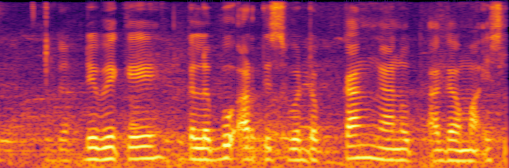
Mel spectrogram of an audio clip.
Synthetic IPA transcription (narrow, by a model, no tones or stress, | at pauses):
dewekekələbuʔa̰rt̪ɪswədɔkːaŋːanʊt̪aɡamaʔis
